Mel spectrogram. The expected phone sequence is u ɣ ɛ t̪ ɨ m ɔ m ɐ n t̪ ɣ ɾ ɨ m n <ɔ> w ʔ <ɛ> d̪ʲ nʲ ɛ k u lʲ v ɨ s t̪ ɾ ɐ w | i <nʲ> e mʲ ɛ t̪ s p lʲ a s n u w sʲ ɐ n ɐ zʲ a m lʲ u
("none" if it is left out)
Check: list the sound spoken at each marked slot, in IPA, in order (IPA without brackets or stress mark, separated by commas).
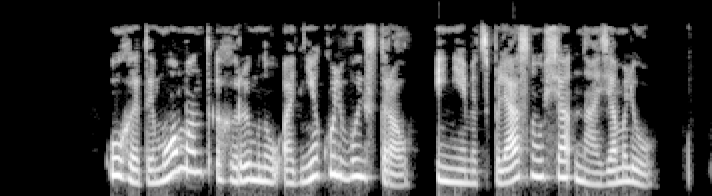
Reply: u, a, nʲ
